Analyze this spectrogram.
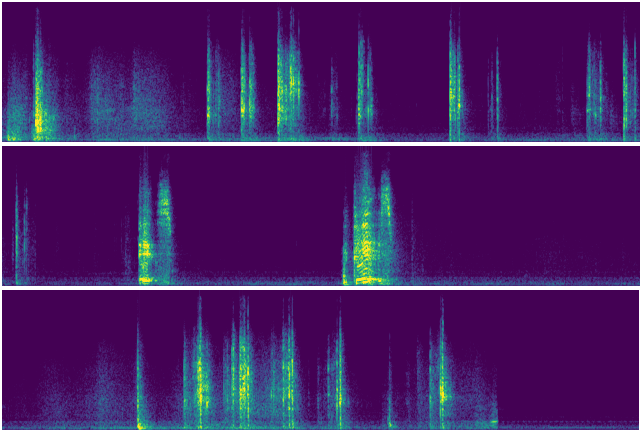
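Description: Playing cards are slapped down and shuffled on a table in quick bursts.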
